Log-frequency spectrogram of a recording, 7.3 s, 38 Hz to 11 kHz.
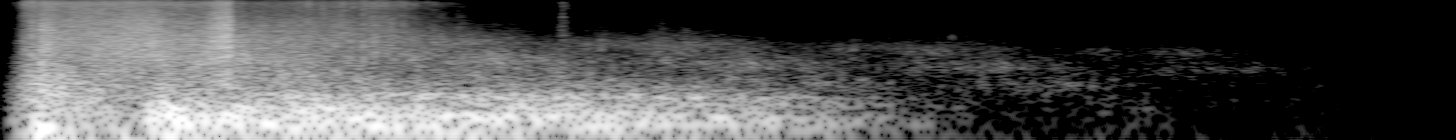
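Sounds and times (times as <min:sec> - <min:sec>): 
water entry splash: 0:00.0 - 0:04.4.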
